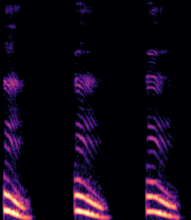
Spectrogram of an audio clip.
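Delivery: um as nasalized u, lips not closed; nasal u. Shown as a demonstration. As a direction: nasalize the u without the m. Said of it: "you don't close the lip".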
